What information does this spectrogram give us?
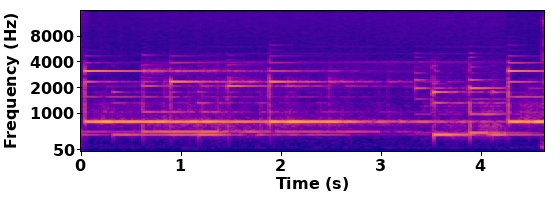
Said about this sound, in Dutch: Ik zal hem ietsjes harder zetten en dan doe ik alleen het muziekje voor jullie.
